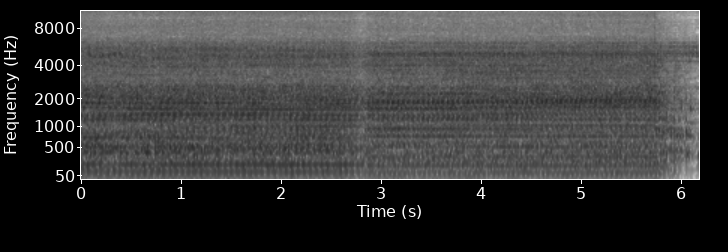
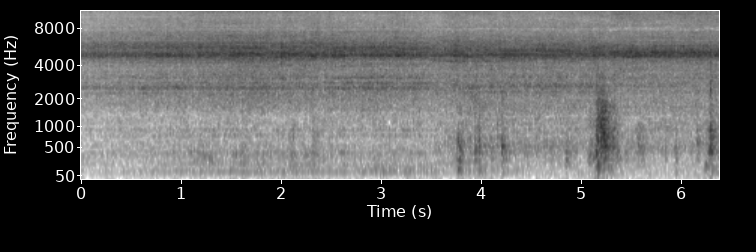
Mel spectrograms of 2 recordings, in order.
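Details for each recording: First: Old Craftsman (Porter Cable) air compressor after air-leak repair, tested before final assembly: steady, even high-pitched pump whir, no hiss or knock, cutting off cleanly at end; running normally. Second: Craftsman pancake air compressor, about 17 years old, housing split open and running: steady sharp hiss of escaping air under the pump; leak found at the rear cover of the compressor head, whose four bolts are then removed.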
